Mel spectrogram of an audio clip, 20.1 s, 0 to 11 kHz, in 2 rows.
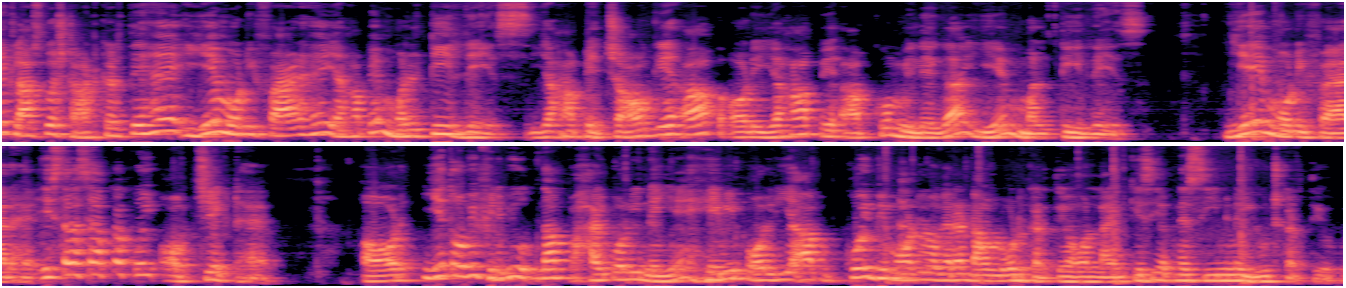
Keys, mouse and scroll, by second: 3.5 click, 4.4 m, 4.9 m, 5.6 m, 7.9 click, 9.0 alt+middle click, 9.4-11.6 z, 12.7-13.6 alt+middle drag, 14.8 z, 15.1-15.7 alt+middle drag, 16.7 scroll up 1, 16.8-19.4 typing, 17.0 alt+middle click.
